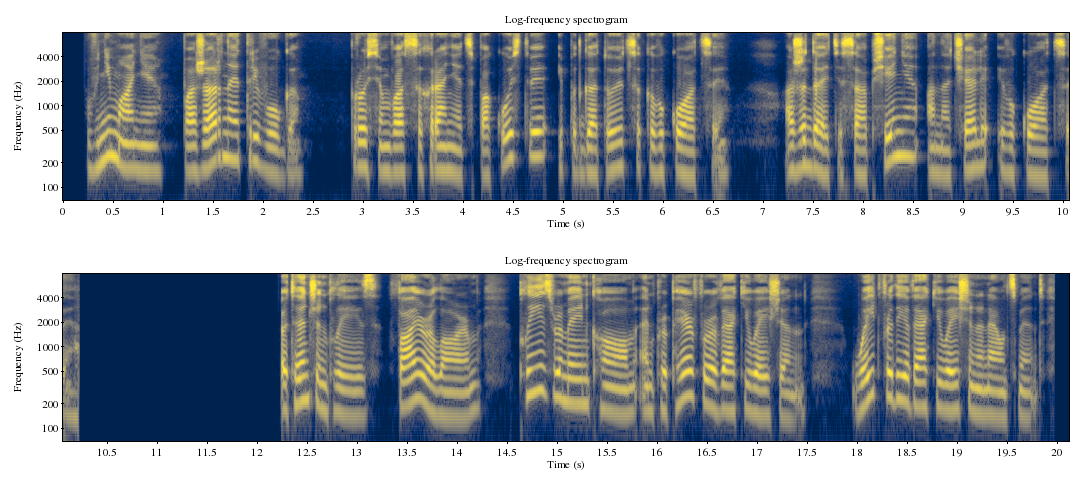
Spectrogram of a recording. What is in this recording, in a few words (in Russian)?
opoveshchenie poetapnaya evakuaciya ru en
